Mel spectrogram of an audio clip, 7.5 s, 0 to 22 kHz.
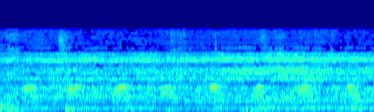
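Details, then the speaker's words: Heartbeat of the dog in Sputnik 2 via radio telemetry, recorded November 6, 1957, with severe fading from an aurora borealis display: faint pulses about once a second under heavy hiss, ten clear beats spliced and repeated, rhythm breaks audible. "This is the sound of the dog's heartbeat, plucked from Aurora Borealis and sort of then cut and paste into somewhat regular rhythm."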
